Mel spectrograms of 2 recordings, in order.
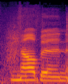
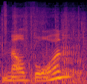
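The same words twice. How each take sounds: First: The stress is on the first syllable. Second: The stress is on the second syllable.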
